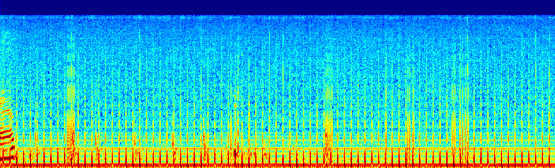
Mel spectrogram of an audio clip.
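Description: A pen taps and scratches on a writing board.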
